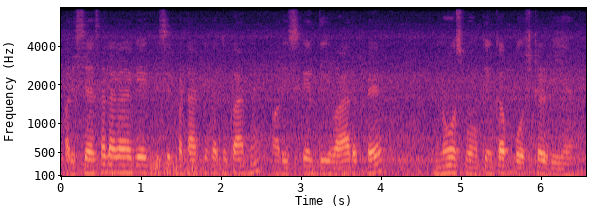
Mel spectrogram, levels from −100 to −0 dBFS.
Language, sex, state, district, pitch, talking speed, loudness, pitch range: Hindi, male, Uttar Pradesh, Etah, 125 Hz, 220 wpm, -28 LUFS, 120-130 Hz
